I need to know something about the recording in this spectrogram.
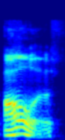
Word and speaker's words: Aleph: That is to say, the word Aleph for ox begins with the glottal stop sound, an Aleph.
